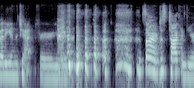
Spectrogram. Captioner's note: laugh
